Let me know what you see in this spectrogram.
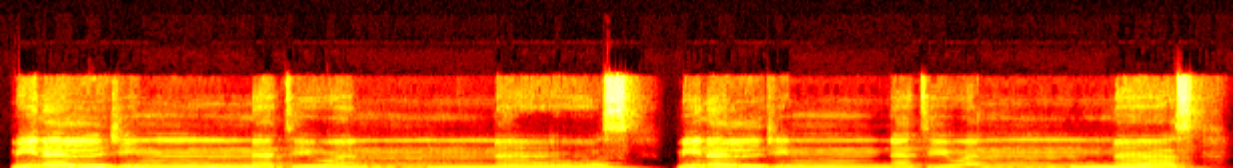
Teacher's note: மீனல் ஜின்னதி இதுலயும் குன்னா வன்னாஸ்லயும் குன்னா குன்னா plus குன்னா double குன்னா இருக்கு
